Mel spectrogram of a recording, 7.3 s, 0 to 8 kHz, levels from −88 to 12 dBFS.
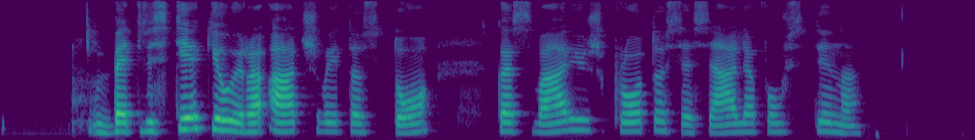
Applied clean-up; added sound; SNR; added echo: none; none; none; none.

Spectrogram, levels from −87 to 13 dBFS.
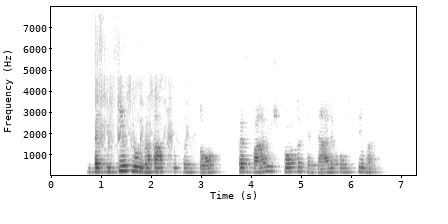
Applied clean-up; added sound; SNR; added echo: neural mask model DeepFilterNet 3.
